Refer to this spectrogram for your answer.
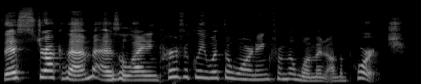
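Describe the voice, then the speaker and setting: A woman from Michigan hosting a podcast in casual chat, talkative and quick to laugh, with plenty of fillers. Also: fairly high pitch, expressive, pushed and bright. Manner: chatty, laughs often, many fillers. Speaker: podcast host.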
